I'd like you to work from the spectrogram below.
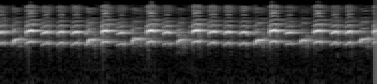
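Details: A male cockatiel's song: rapid chirpy whistles strung together in a lively repeated pattern, each note bright and slightly bending in pitch, several per second, in a clean indoor recording.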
